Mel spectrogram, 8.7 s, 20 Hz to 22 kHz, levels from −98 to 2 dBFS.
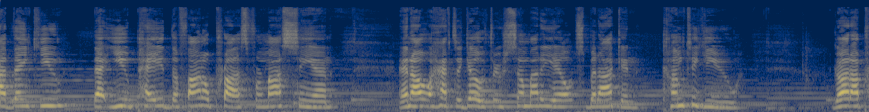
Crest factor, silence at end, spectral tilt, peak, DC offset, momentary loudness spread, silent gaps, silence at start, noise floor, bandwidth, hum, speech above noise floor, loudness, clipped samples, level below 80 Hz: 20 dB; 0 s; -4 dB/octave; -12 dBFS; under 0.1%; 13 LU; none; 0 s; -58 dBFS; 17 kHz; none; 26 dB; -32 LUFS; under 0.1%; -64 dBFS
